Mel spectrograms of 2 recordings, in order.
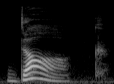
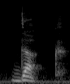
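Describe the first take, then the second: First: ダーク held long and louder; long vowel. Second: ダック clipped short and plain; short vowel. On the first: Teacher contrasting long dark with short duck. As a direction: stretch the あ in ダーク. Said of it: "長いです". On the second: Teacher contrasting short duck with long dark. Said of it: "短い". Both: Shown as a demonstration.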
